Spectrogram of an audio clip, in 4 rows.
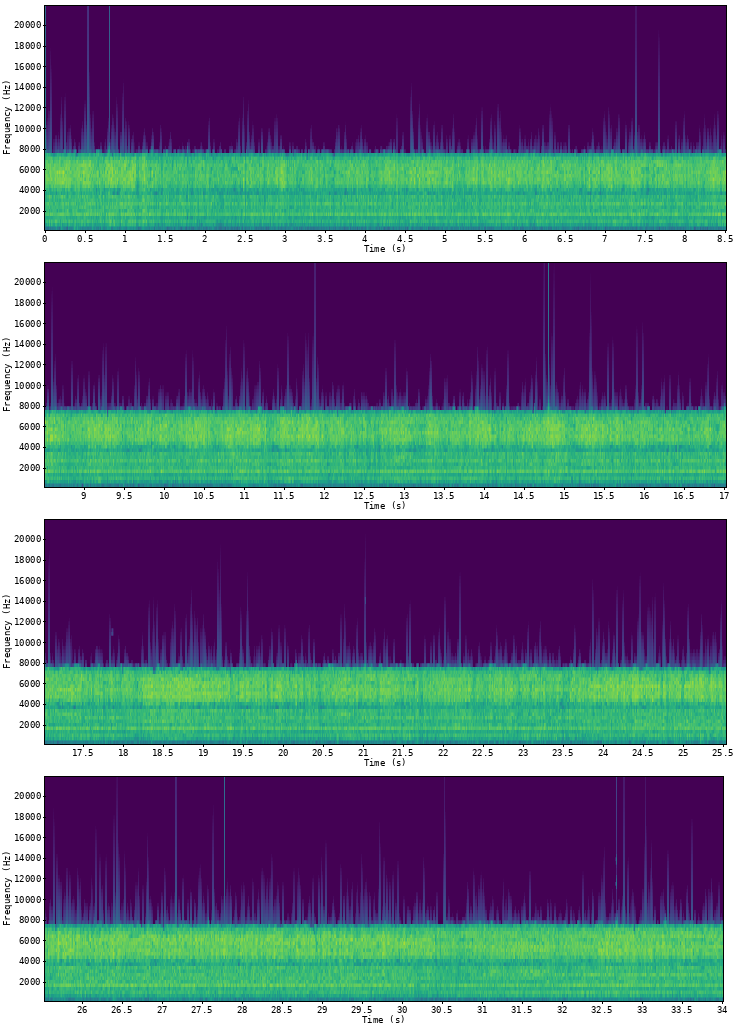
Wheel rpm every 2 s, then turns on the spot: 240, 230, 230, 230, 230, 230, 230, 230, 230, 230, 230, 230, 200, 200, 200, 210, 230.
none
